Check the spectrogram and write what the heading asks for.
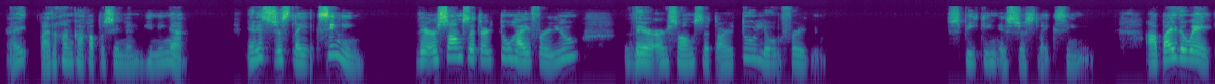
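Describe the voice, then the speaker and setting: A middle-aged woman with a Filipino accent leading a communication training session, speaking in a measured, modulated trainer voice and putting questions to her learners. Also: fairly low pitch, dry recording. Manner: interactive, asks learners questions. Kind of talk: live training session, mixing English and Filipino.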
